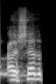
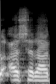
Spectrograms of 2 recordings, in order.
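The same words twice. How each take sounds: First: अशर ending on the r; short variant ending. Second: अशरा with a final long aa; long aa ending. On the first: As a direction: say अशर without a final long aa. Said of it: "बहुत से लोग अशर कहते हैं". (अंत में आ के बिना अशर) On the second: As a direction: end अशरा on an open aa. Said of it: "बहुत से लोग अशरा कहते हैं". (अंत में लंबे आ वाला अशरा) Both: Shown as a demonstration.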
